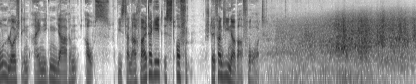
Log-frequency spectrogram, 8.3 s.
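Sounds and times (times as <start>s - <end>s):
speech: 0.0s - 5.6s
Eurofighter jet flying low over the Airbus factory at Manching: 5.2s - 8.3s.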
